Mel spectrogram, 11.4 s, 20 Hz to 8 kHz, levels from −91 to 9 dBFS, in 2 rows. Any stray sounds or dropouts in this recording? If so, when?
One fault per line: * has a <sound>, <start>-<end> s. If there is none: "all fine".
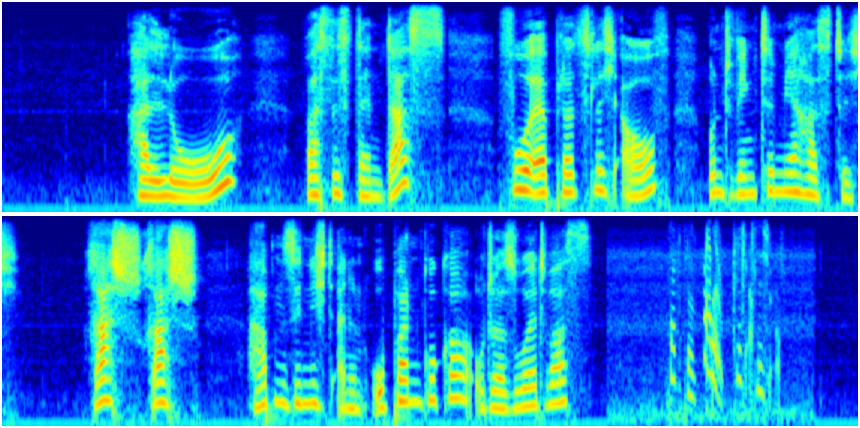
* has a chirp, 10.1-11.0 s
